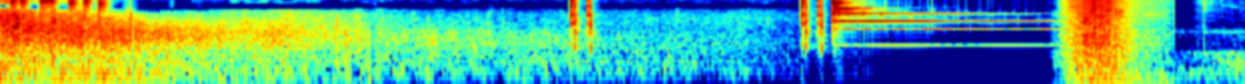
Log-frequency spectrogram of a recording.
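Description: Sound effects laid over an edit: an explosion sound effect, a sudden blast fading away over about two seconds. About four seconds in comes a couple of clicks and a ringing ding, then a short, loud burst near the end.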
